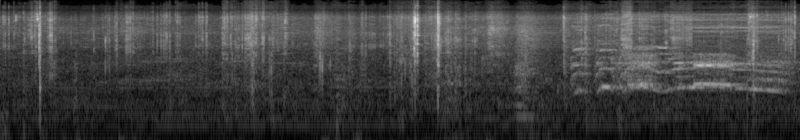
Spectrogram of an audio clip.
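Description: A rooster crowing once near the end, a single arched call of about two seconds. Under it, scattered sharp clicks and clacks from an aluminium telescopic ladder being handled, its sections knocking together.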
